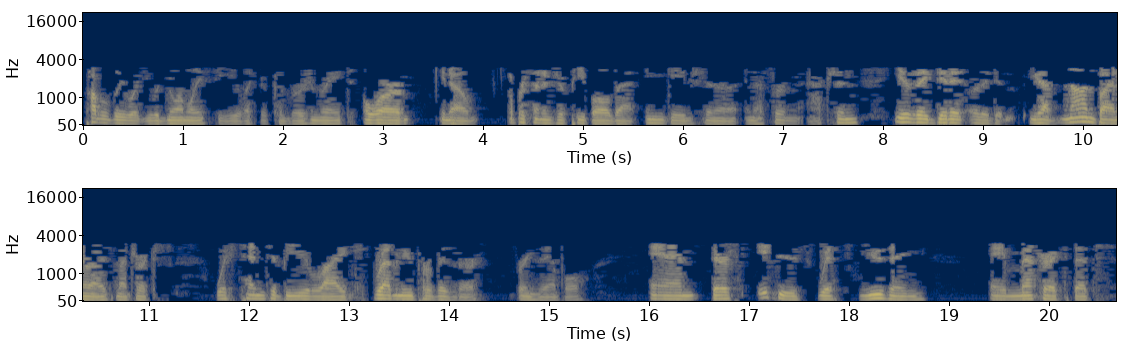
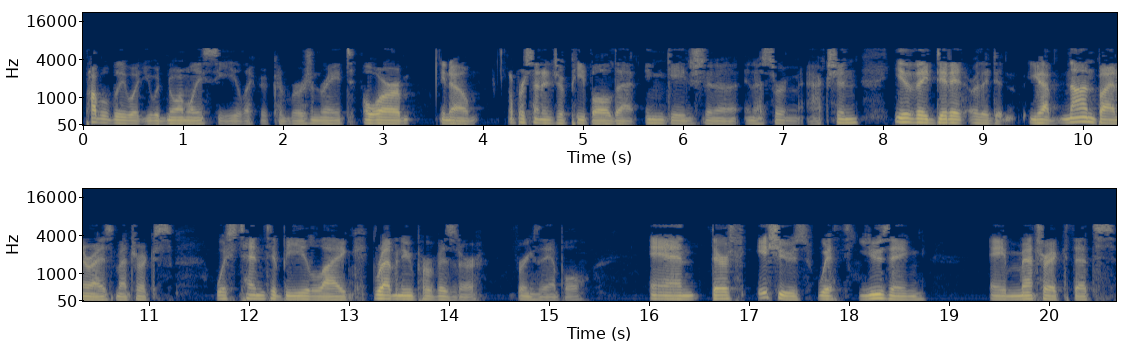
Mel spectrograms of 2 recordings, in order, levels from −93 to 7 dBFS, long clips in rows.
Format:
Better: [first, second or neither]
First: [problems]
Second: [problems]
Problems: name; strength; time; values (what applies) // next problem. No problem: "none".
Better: second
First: garbled, watery; badly; nothing above 3 kHz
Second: garbled, watery; slightly; nothing above 6 kHz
